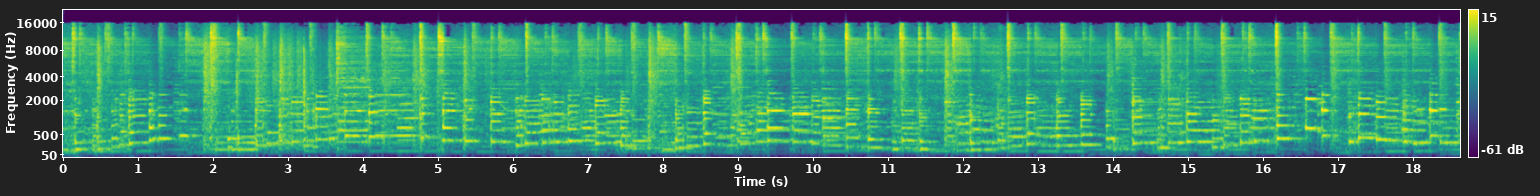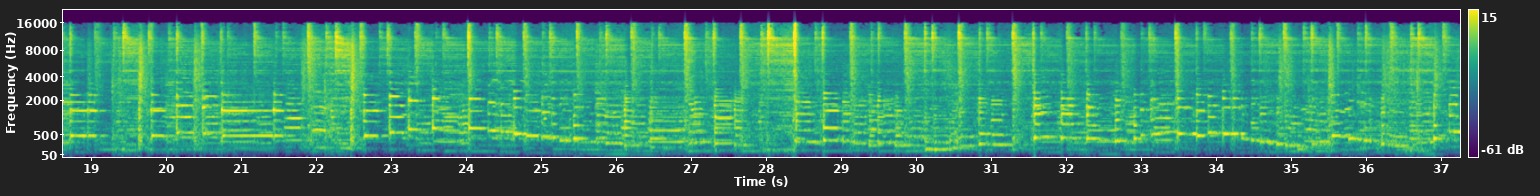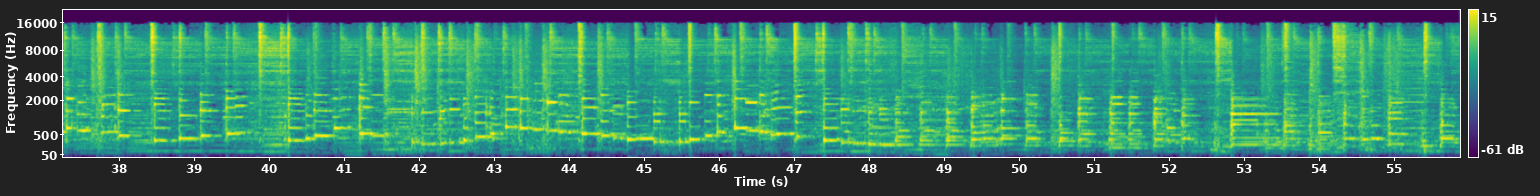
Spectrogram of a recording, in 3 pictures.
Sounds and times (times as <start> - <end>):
Swing music: 0.0 - 55.8.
